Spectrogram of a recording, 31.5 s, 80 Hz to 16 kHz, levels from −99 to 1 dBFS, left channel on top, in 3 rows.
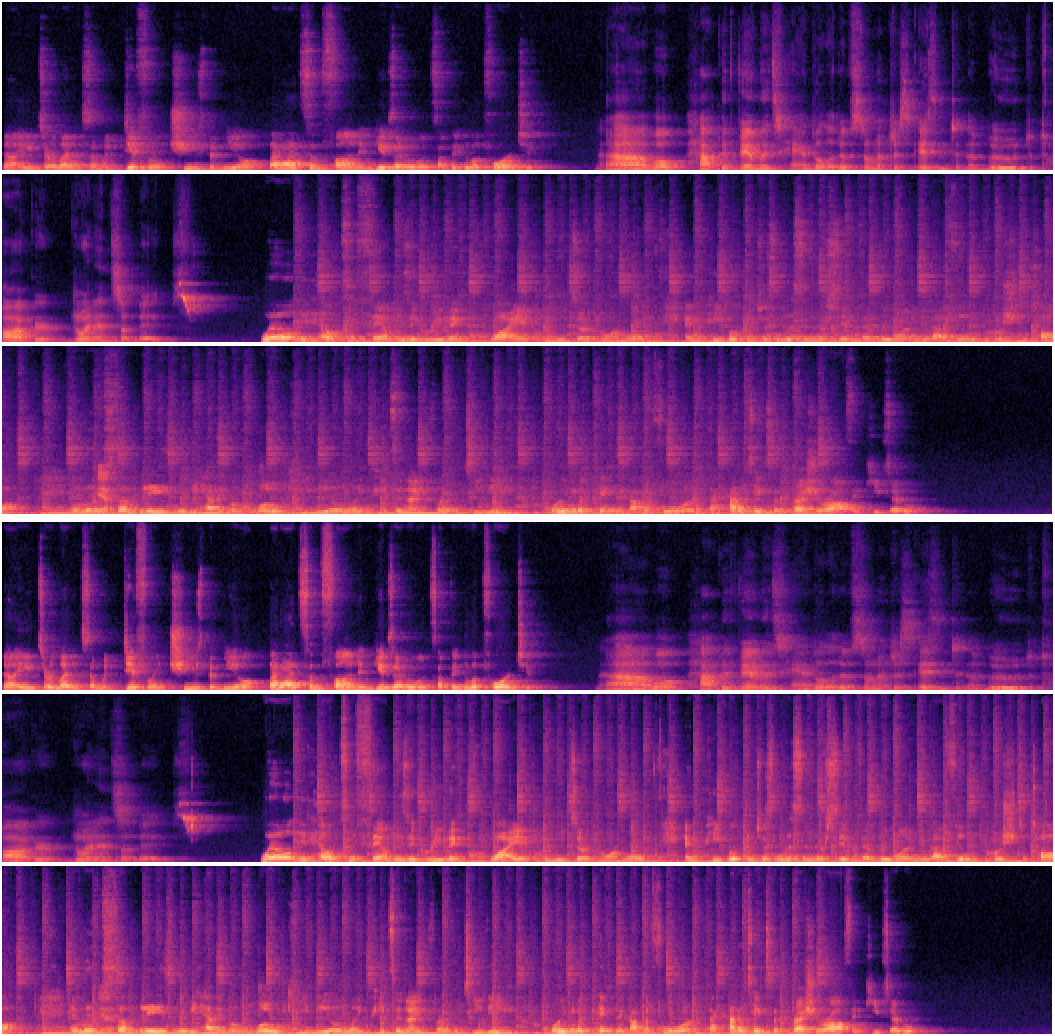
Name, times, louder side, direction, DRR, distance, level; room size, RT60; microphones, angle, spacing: voice 1, 0.0-5.3 13.1-26.1 26.5-30.1, right 4 dB, 55° right, 6 dB, 0.4 m, -22 dB
voice 2, 5.9-12.4 22.0-22.1, left 3 dB, 40° left, 2 dB, 0.5 m, -31 dB
sound 1, 13.4-29.4, right 1 dB, 90° right, 0.8 m, -26 dB
6.5 x 2.4 x 2.5 m, 0.75 s
head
